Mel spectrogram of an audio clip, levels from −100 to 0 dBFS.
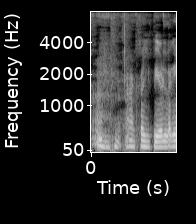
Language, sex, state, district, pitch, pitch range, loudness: Hindi, male, Bihar, Gopalganj, 125 Hz, 120-130 Hz, -24 LUFS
